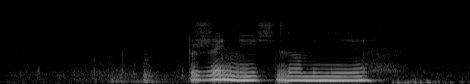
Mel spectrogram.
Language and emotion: Russian, sad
